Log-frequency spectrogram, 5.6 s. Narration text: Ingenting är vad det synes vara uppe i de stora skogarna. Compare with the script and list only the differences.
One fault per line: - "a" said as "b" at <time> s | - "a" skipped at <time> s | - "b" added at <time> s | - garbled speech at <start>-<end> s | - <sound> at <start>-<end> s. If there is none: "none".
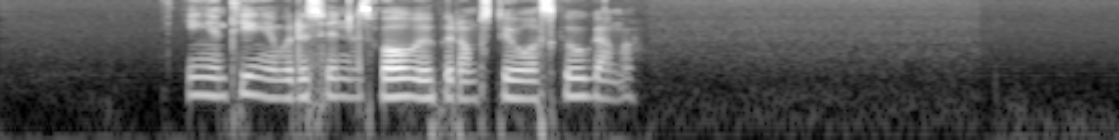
none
